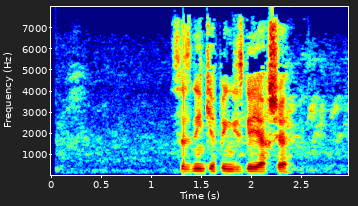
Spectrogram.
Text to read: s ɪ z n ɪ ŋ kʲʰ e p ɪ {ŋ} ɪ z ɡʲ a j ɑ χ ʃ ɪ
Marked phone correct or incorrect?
correct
